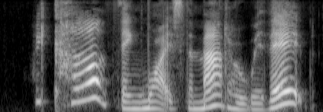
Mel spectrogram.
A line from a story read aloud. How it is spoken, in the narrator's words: the duck grumbled to her neighbour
